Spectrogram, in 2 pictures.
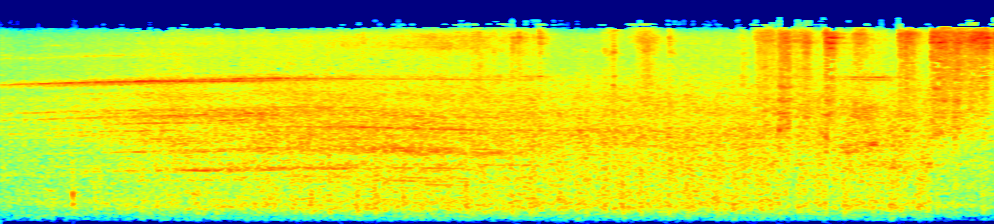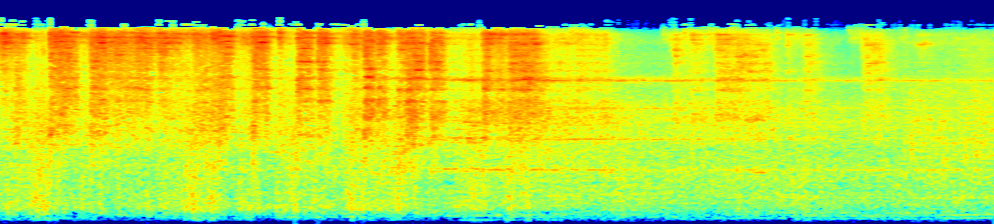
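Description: CPTM electric multiple-unit commuter train passing close by: a high whine for the first few seconds as the cab goes past, then a long run of rapid clicks as the cars' wheels cross the rail joints, easing off for the last few seconds.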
